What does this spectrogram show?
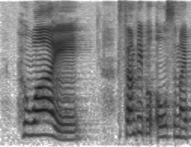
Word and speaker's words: Hawaii: Another state of beautiful beaches in nature is not called Hawaii, but Hawaii. Hawaii. Some people also might pronounce it like Hawaii, but local people of the islands pronounce it like Hawaii with a glottal stop.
